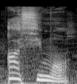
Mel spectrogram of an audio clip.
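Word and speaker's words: ASIMO: В японском языке имя робота произносится как «Асимо», созвучно со словосочетанием «а также ноги».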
